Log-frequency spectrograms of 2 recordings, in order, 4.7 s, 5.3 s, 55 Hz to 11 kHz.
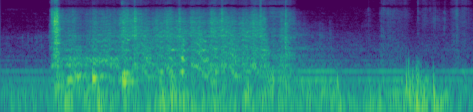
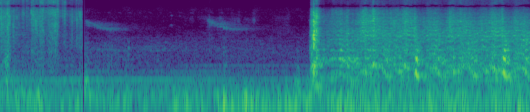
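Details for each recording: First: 1940 Chevy truck project with a free motor: starter spins the engine over at an even pace for a couple of seconds without catching; it turns freely and isn't seized, and the owner thinks it will fire right up. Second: Old motorhome engine, eyed as a donor motor for a 1940 Chevy truck, on a replacement battery after sitting for a long time; steady starter cranking, turns over freely but doesn't fire. Owner suspects corrosion on the distributor rotor button.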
